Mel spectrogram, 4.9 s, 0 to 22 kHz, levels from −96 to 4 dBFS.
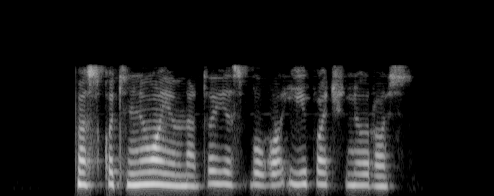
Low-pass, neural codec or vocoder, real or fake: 5.4 kHz; codec, 16 kHz, 2 kbps, FunCodec, trained on LibriTTS, 25 frames a second; fake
